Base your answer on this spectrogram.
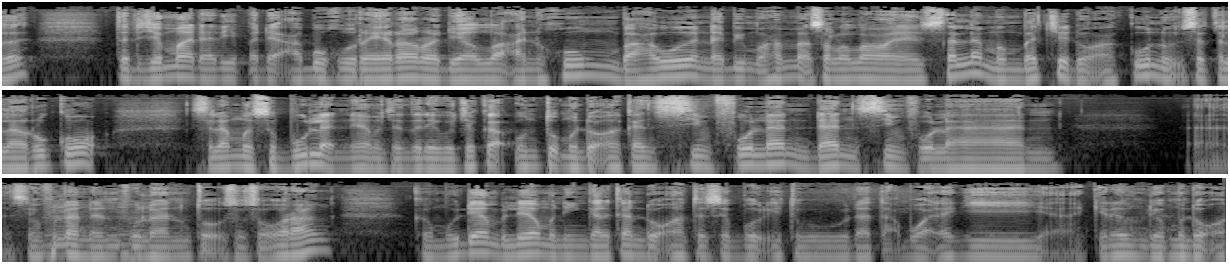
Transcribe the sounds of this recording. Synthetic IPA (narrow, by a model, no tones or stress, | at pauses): t̪ərd͡ʒəmahdaɾipadaʔabuɦuɾajɾarɔdialːɔɦanhʊmbaɦawənãbimuɦamat̪̚sɔləlːaɦualaiwasalamːə̃mbat͡ʃadoʔa̰kunṵʔsət̪əlahɾukʊʔ | səlamãsəbulanjamat͡ʃamt̪adiakut͡ʃakapunt̪ʊk̚mə̃ndoʔakansiɱfolandansimfolan | ʔə̰simfulandanfulanunt̪ʊ̰ʔsəsəoɾaŋ | kəmũdianbəliawmə̃niŋɡalkando̰ʔa̰t̪ərsəbʊt̪it̪udat̪a̰ʔbuat̪̚laɡiə̰kiɾəiamədoʔa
